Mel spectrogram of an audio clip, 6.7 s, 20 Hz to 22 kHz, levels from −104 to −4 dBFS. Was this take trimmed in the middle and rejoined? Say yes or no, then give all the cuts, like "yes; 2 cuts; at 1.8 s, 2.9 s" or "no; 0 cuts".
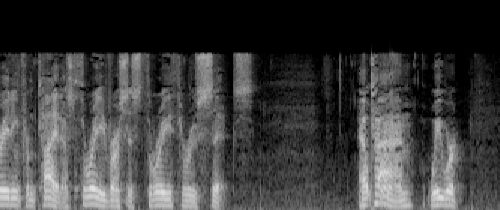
yes; 2 cuts; at 1.0 s, 4.9 s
